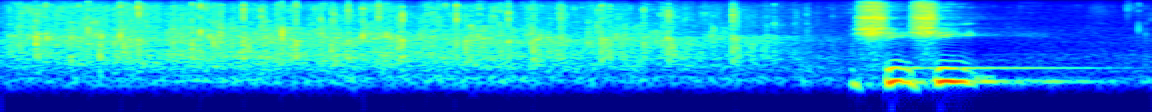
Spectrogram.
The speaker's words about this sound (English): Will y'all give her a round of applause?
